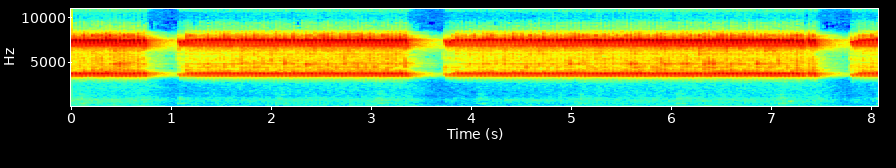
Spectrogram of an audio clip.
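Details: Giant cricket singing close to the recorder on a rural night: a harsh, high, pulsing buzz held for several seconds, with quick drops to silence about every two to four seconds.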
